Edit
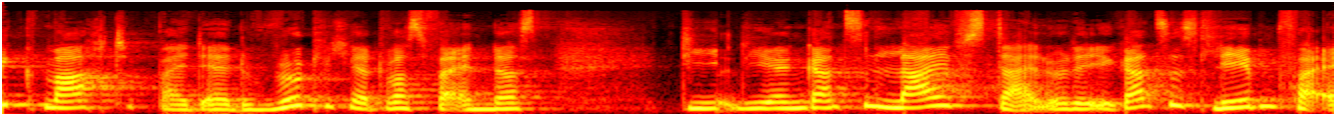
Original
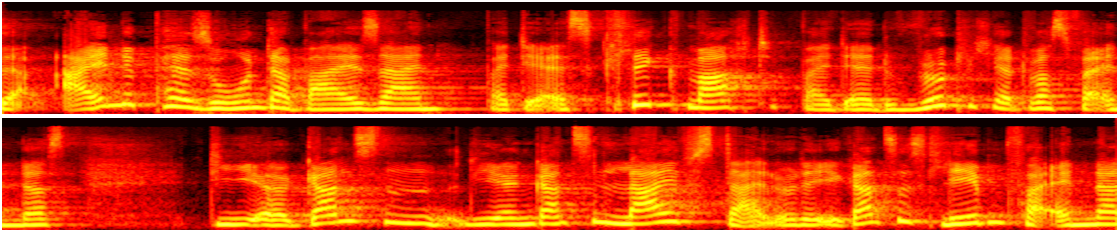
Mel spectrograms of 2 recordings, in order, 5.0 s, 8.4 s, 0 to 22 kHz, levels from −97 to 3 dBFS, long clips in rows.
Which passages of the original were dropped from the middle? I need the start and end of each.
0:05.1-0:05.8

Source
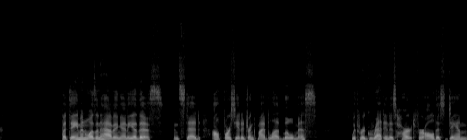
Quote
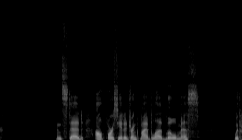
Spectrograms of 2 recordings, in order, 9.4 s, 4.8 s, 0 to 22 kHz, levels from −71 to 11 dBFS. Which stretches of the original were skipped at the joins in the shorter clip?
0:01.0-0:03.4

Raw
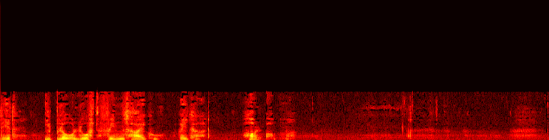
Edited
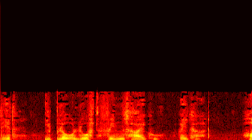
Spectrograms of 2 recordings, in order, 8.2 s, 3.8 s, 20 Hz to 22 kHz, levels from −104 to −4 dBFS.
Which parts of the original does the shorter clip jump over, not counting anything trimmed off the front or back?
none

